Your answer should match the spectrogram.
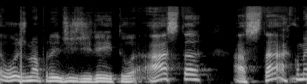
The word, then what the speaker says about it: ASTHAR: nosso convidado, o João Castro, ele vai falar sobre a confusão em relação ao comando as pronúncia, João, que eu até hoje não aprendi direito. Asta, astar, como é que é?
